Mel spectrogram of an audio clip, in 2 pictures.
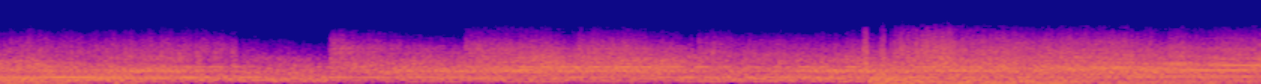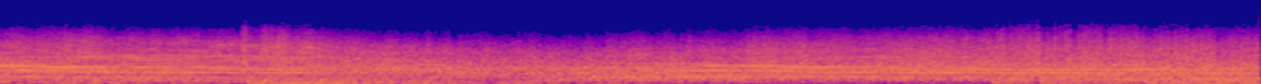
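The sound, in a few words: fighter and bomber aircraft flying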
